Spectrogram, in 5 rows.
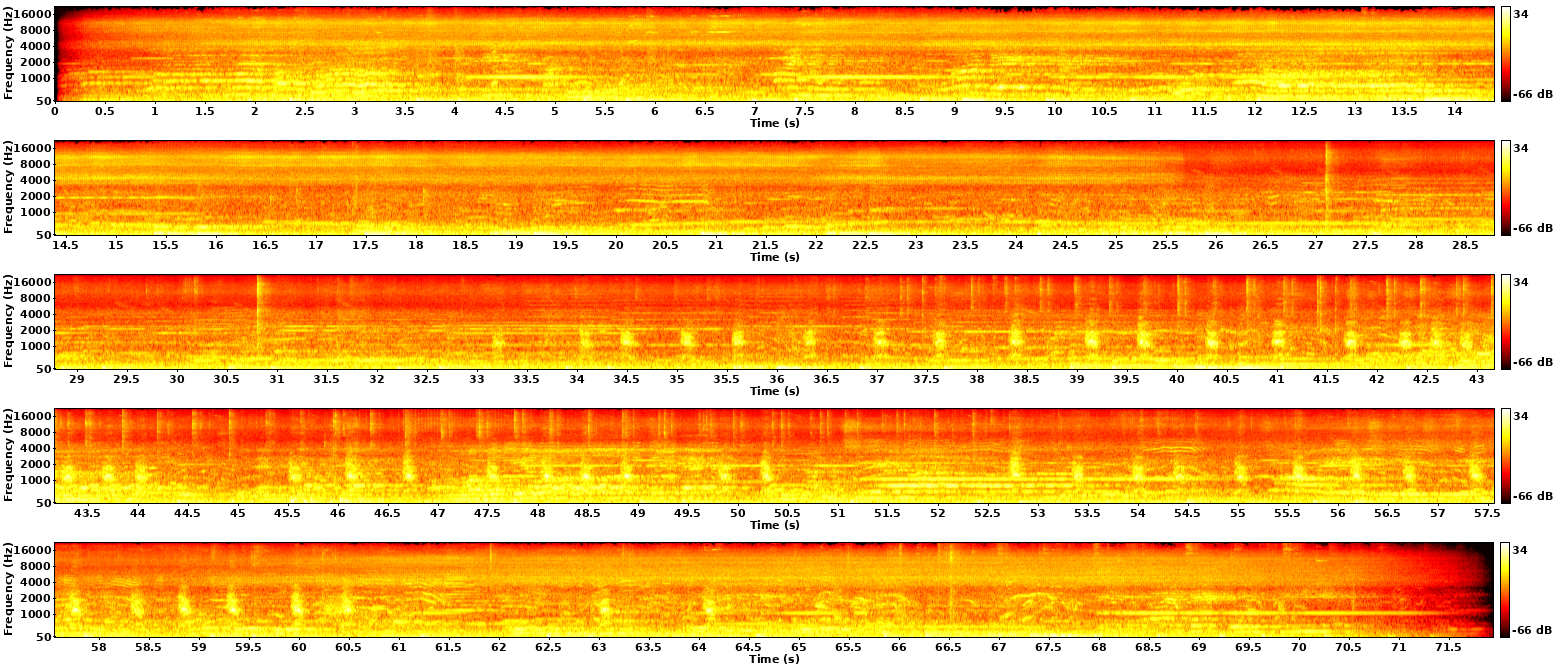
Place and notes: Sound of holiday and leisure tourists and residents, Dog, child, Binaural recordings
Bali District, New Taipei City, Taiwan, 1 July, ~17:00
